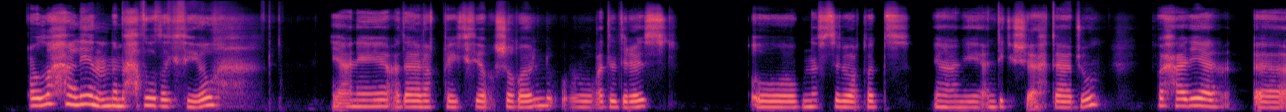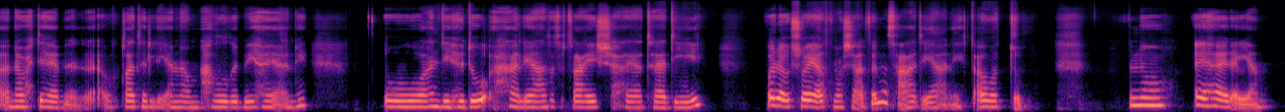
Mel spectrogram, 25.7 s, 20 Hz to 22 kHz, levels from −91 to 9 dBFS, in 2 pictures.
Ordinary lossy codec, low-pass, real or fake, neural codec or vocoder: none; none; fake; autoencoder, 48 kHz, 128 numbers a frame, DAC-VAE, trained on Japanese speech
